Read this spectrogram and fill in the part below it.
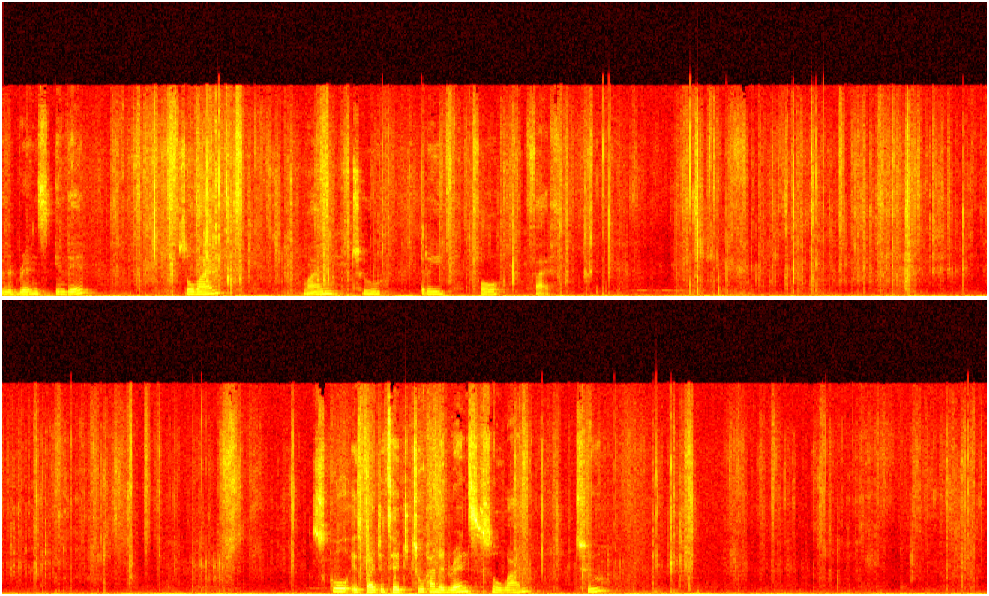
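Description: Banknotes rustle as they are counted.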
